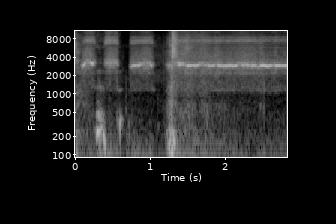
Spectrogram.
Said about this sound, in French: Ah, c'est désagréable. Non. Cessez, monsieur. Euh, tu veux-tu un sifflement plus agréable, tu Non, il n'y en a pas. Un sifflement, c'est juste désagréable à la ah, base.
